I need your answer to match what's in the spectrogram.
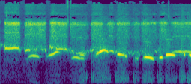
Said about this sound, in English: Can you start whistling again? No, I'm not good at it. Yeah. What are you doing? That's what you picked up? Yeah. It's a makeshift whistle. You're using your tongue, aren't you?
